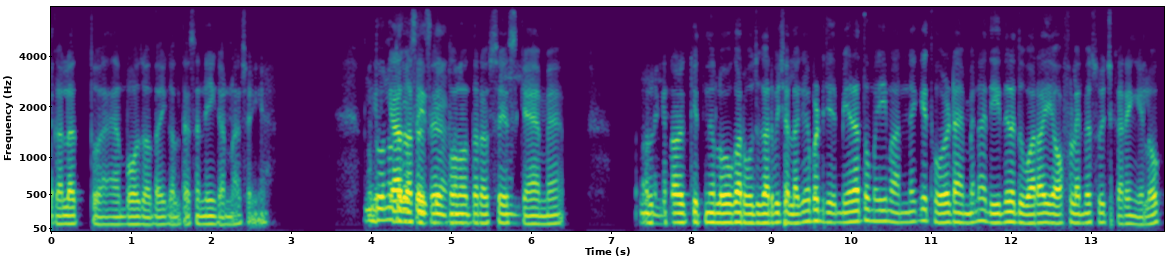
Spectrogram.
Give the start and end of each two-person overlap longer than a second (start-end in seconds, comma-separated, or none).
4.0-6.0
